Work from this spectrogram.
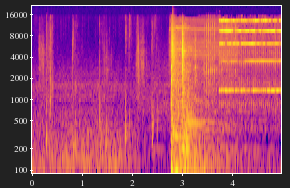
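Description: A telephone starts ringing inside The Stanley Parable video game, a bright sudden ring that keeps sounding continuously after a few soft footsteps, with no speech over it.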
